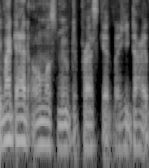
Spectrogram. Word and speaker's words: Prescott: And yeah, no, I pronounced that right. Prescott, Arizona. Um, I love that area.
